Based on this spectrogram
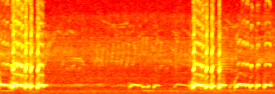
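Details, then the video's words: Lure song of a zebra dove, given as two bursts of rapid, rolling coos, loud and somewhat distorted, separated by softer, spaced cooing notes, with little else audible. "Suara Merdu PIKAT PERKUTUT"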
